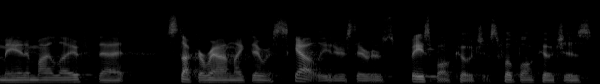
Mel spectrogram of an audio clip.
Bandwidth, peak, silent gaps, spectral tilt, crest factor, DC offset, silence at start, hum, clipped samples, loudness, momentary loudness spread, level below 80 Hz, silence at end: 14 kHz; -24 dBFS; none; -2.5 dB/octave; 24 dB; under 0.1%; 0 s; none; under 0.1%; -47 LUFS; 10 LU; under -90 dBFS; 0 s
